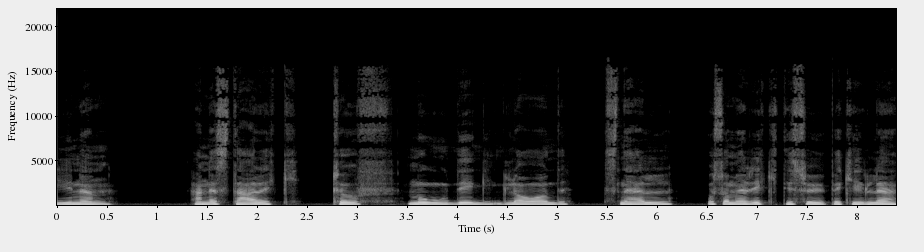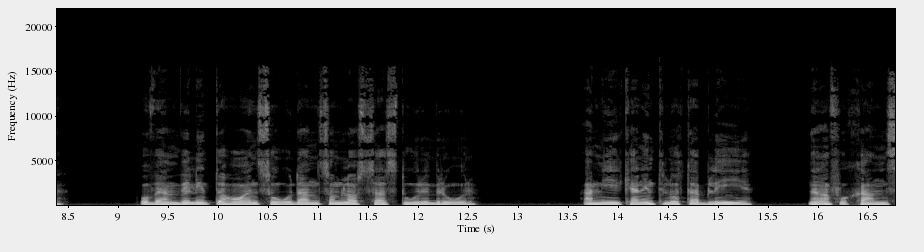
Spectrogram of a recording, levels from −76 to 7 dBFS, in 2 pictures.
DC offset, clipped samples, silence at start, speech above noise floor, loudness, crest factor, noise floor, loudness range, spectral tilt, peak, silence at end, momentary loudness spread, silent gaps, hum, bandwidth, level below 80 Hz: under 0.1%; under 0.1%; 0 s; 43 dB; -16 LUFS; 14 dB; -58 dBFS; 2 LU; -8 dB/octave; -2 dBFS; 0 s; 8 LU; none; none; 14.5 kHz; -50 dBFS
